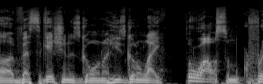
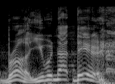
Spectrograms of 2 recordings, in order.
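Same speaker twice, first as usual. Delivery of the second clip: higher, incredulous and breaking into laughter; laughing; 9 semitones higher than usual. Real, not acted. Host mocking a father who was absent, laughing. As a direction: protest it through a laugh. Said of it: "I'm sorry I'm laughing".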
